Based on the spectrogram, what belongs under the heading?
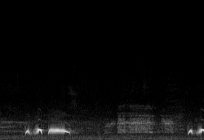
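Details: Decoy spotted dove giving a resounding call meant to provoke wild doves: two short low coos, then a longer sustained coo, with a fainter harmonic sound in the middle and two more short coos at the end.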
